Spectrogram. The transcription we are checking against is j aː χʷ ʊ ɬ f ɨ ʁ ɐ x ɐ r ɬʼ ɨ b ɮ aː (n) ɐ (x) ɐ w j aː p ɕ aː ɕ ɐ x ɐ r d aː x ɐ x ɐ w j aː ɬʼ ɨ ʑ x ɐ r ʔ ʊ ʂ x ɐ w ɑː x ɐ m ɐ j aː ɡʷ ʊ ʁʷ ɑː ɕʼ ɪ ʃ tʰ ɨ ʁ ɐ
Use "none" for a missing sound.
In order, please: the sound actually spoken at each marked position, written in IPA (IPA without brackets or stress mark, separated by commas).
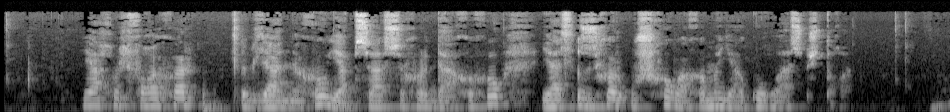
n, x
